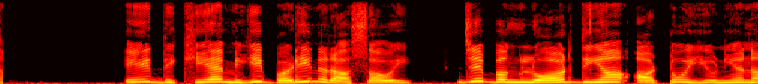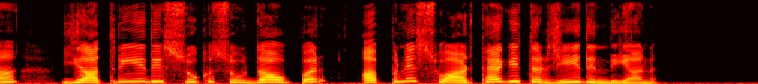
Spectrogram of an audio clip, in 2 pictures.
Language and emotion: Dogri, sad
